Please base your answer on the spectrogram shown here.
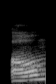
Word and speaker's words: Om: Om, we're gonna pronounce A-U-M, om.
